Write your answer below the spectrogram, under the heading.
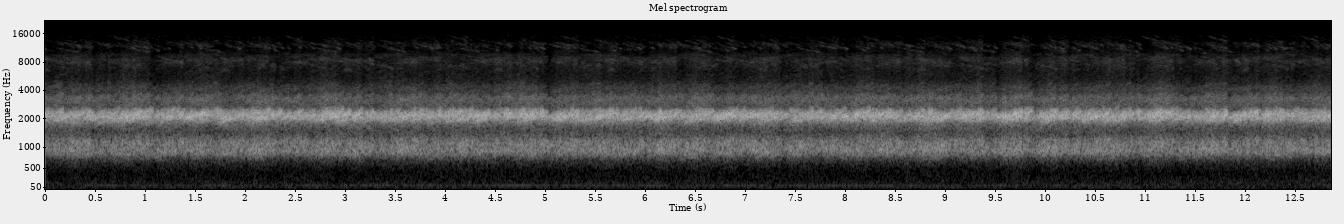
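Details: Many frogs calling at once in nature, their croaks blending into a constant shimmering buzz that neither rises nor falls, an unbroken wall of sound with nothing else standing out.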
